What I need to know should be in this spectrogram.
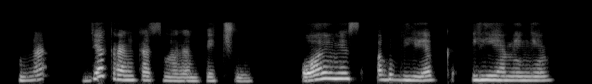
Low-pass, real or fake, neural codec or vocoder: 7.2 kHz; fake; codec, 16 kHz, 1 kbps, FreqCodec, smaller model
